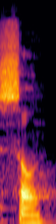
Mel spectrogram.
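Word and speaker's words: 선: Chan is pronounced as son in Korea.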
